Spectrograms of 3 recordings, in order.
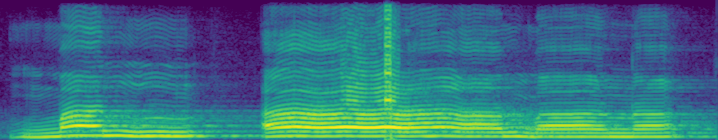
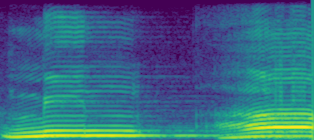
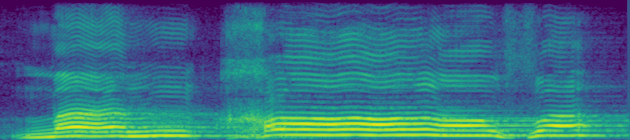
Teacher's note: Nah, izhar ini dinamakan izhar halqi, dibaca jelas di permukaan tenggorokan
